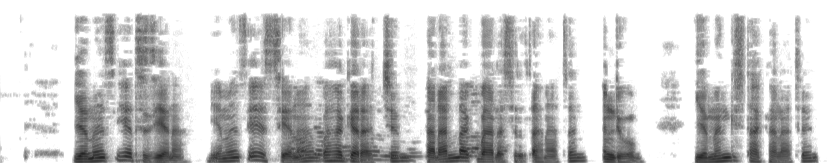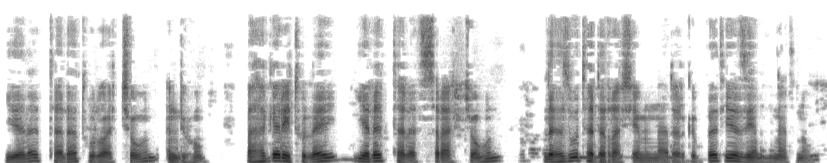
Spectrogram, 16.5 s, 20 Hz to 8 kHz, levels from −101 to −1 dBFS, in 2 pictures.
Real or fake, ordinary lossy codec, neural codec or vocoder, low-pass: real; MP3, 48 kbps; none; 7.2 kHz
